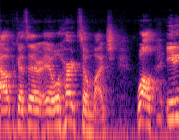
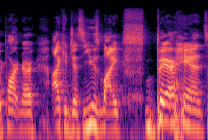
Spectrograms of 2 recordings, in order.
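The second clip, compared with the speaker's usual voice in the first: ordinary delivery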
